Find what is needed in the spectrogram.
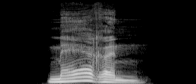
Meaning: plural of Mär
- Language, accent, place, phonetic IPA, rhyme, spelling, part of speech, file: German, Germany, Berlin, [ˈmɛːʁən], -ɛːʁən, Mären, noun, De-Mären.ogg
